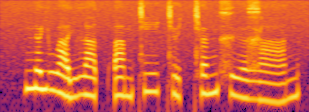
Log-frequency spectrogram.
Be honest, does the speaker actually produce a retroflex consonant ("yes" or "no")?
no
